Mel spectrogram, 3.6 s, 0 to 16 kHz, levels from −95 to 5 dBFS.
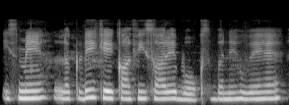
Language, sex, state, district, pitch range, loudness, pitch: Hindi, female, Uttar Pradesh, Saharanpur, 230-245 Hz, -16 LUFS, 235 Hz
